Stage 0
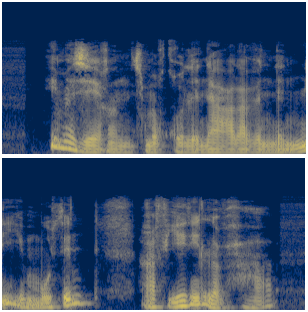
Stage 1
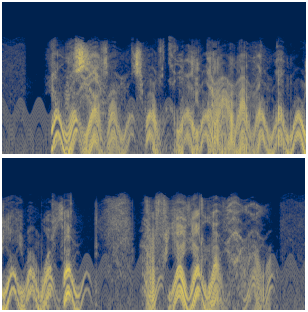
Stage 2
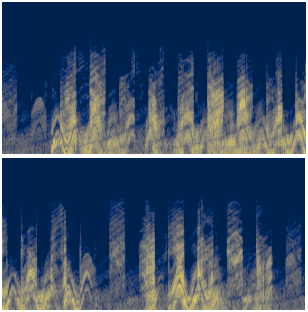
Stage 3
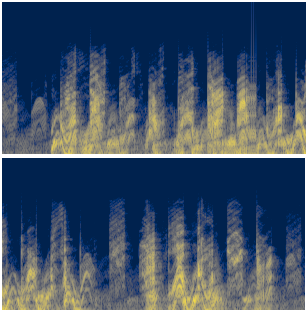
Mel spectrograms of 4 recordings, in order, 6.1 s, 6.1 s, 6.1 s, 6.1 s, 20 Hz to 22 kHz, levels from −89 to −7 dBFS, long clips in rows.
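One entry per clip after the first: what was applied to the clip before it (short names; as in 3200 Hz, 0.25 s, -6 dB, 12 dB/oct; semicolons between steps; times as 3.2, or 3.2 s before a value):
buzz 120 Hz, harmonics 7, -54 dBFS 0 dB/oct; HPF 92 Hz; ring modulator with a swept carrier 480 Hz, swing 65%, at 5.4 Hz; gain +8.5 dB
LFO low-pass square 3.4 Hz 300–1700 Hz; cascading flanger rising 1.8 Hz; gain +1.5 dB
on a send at -14.5 dB: reverb RT60 0.25 s, pre-delay 3 ms; on the sum: stuck buffer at 2.47, samples 1024, times 2; gain +3.5 dB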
